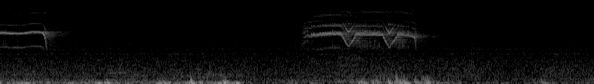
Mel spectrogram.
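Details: A brown-eared bulbul calls to its mate. A brief shrill note opens the sequence, then a longer strident squeal swoops down twice in V-shaped dips amid faint low background rumble.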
